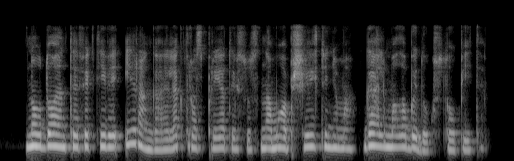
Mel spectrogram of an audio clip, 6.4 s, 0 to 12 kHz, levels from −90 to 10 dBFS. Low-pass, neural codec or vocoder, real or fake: 7.2 kHz; none; real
